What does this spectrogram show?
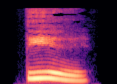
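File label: "ㄹ", Korean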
